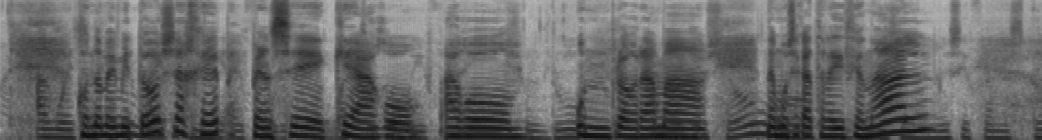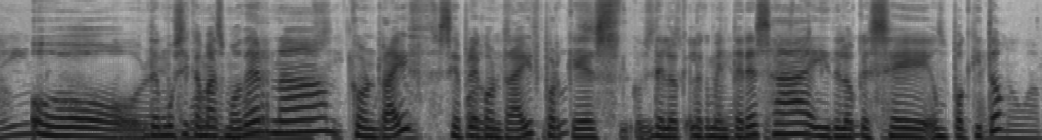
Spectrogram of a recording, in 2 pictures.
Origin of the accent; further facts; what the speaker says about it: Spain; Y cuando decía que soy de España, muchos habréis pensado en flamenco.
